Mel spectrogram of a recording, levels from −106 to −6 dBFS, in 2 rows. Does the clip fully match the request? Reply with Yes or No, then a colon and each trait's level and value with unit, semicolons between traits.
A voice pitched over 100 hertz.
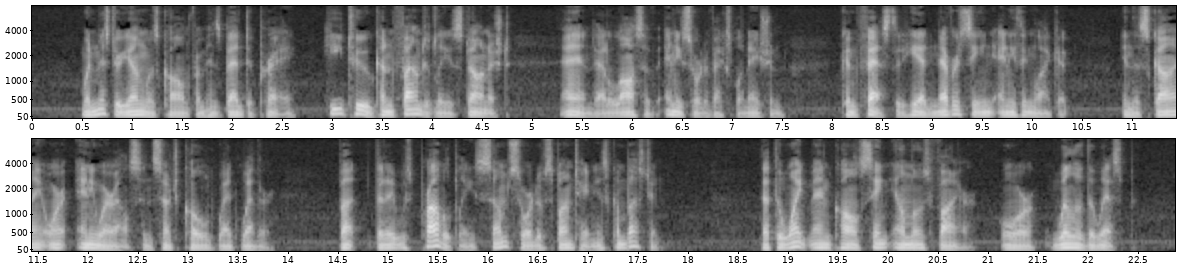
No: very low, 85 Hz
